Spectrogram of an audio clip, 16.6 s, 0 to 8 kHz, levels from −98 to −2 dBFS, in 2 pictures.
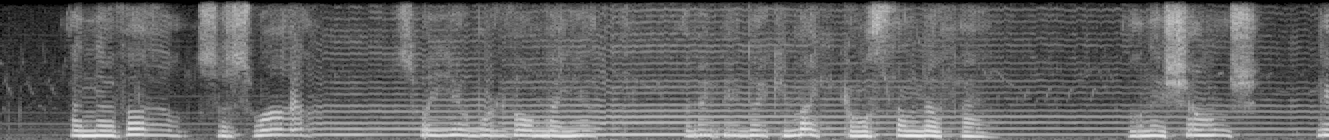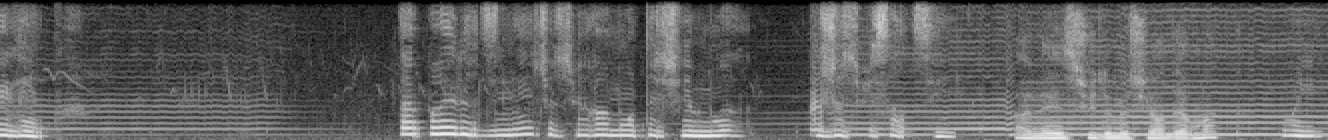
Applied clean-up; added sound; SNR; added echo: none; Insect; 12 dB; none.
